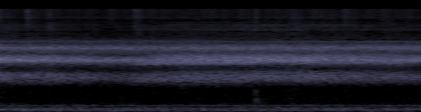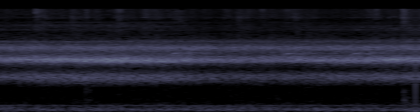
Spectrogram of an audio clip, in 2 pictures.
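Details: Countless frogs singing during rain, their calls blending into a steady, shimmering high trill with no pauses, layered over low, even rain noise and a few faint knocks.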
